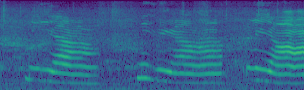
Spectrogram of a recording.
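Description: Three drawn-out, plaintive cat meows, each rising then falling, spaced a couple of seconds apart, close and clear.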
